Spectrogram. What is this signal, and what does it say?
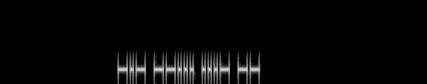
Morse code, heard as a keyed tone, about 40 wpm, 700 Hz. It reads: K7VM
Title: Call Signs Repeated 2x - 40wpm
